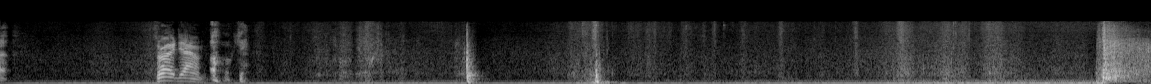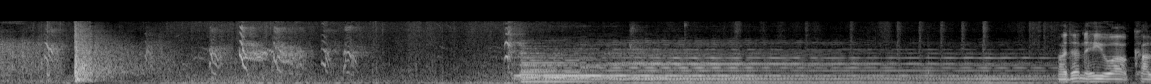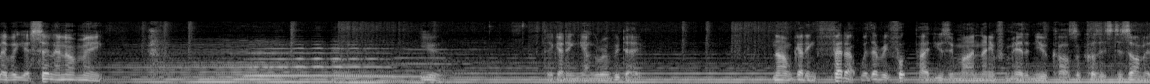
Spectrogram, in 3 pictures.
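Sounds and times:
speech: 1.6s - 2.6s, 22.2s - 24.2s, 29.0s - 29.6s, 30.8s - 34.5s
steady tonal hum: 6.9s - 34.5s
gunshots fired through a hat: 11.0s - 13.2s.

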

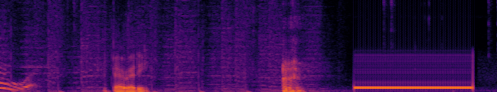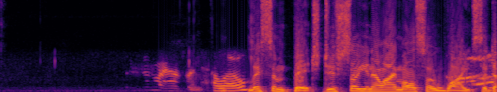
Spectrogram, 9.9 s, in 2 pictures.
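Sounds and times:
speech: 1.2s - 1.6s, 7.1s - 9.9s
telephone call ringing tone: 3.6s - 4.8s.

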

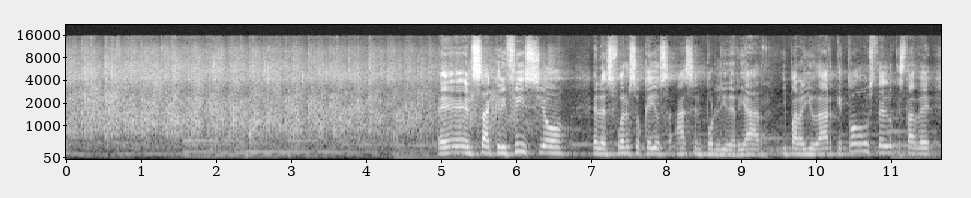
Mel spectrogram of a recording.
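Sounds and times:
audience applauding: 0.0s - 6.3s
speech: 5.0s - 11.6s.

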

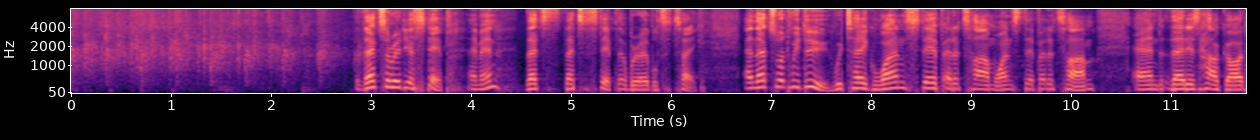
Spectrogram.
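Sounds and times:
crowd applauding: 0.0s - 3.0s
speech: 2.8s - 11.7s.

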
